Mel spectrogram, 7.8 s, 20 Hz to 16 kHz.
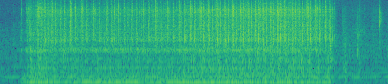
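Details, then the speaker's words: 1956 Atlas sewing machine, kept in one family since new, after a workshop service; about six seconds of fast, even, light ticking over a soft motor hum with no knocks or grinding, unbelievably quiet and healthy. "unbelievably quiet wow"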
